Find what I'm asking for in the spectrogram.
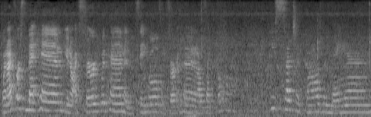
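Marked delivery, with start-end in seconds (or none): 4.3-7.4 soft, slow, acted reverent sigh; quietly swooning quote; hushed admiration. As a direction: gush softly and slowly, as if smitten. Acted admiring first impression of him.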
